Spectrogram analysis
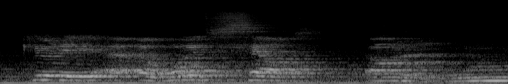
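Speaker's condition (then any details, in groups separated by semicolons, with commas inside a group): Cerebral palsy; stuttering, formerly worse, much improved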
